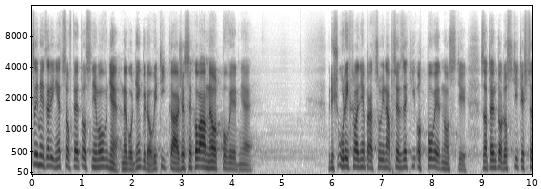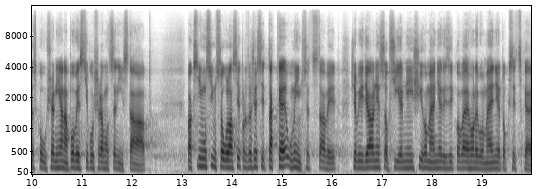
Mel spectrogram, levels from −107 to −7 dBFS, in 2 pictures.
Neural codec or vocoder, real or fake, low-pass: autoencoder, 48 kHz, 32 numbers a frame, DAC-VAE, trained on Japanese speech; fake; 14.4 kHz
